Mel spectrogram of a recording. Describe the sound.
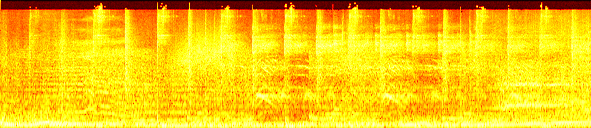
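Car engine revving loudly in a dense, continuous roar, its pitch swelling and dropping several times over the whole stretch, with other noisy sounds mixed in.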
